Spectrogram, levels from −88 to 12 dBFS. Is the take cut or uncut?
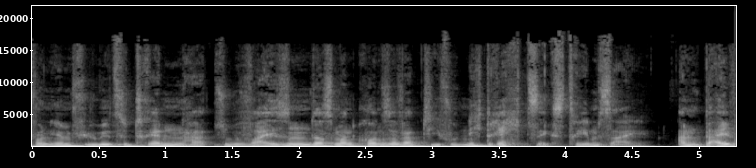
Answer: cut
